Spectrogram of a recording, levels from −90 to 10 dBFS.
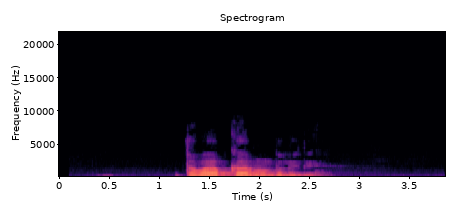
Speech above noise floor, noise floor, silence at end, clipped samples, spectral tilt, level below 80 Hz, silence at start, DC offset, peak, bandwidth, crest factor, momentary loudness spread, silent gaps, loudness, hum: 47 dB; -70 dBFS; 1.25 s; under 0.1%; -10 dB/octave; -68 dBFS; 1.3 s; under 0.1%; -6 dBFS; 6.2 kHz; 20 dB; 20 LU; none; -23 LUFS; none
